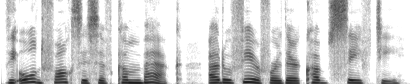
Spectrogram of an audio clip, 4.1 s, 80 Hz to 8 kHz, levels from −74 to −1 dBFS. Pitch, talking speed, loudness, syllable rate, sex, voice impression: 235 Hz, 190 wpm, -17 LUFS, 4.2 syllables/s, female, feminine, slightly young, slightly clear, slightly cute, slightly refreshing, friendly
